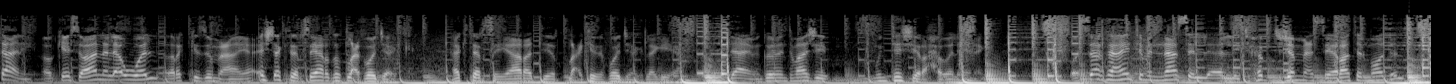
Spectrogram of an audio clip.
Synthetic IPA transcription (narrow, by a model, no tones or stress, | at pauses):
θaːniʔoːkeːsʊʔaːlnalʔawːalɾˤɑkːɪzumaʕaːjaʔeːʃʔakθɑɾˤsajːɑːɾˤɑt̪ɨt̪ˤlɑʕfoːd͡ʒha̰kʔakθɑɾˤsajːɑːɾˤɑt̪ɨt̪ˤlɑ̰ʕkɪðafoːd͡ʒhaklaɡjanid̪aːʔɪmankuːnʔɪnt̪maʃ̬i | mʊnt̪aʃɪɾaħawalḛːna̰k | wɪsɑːɾˤθahint̪mɪnɪnːaːsɪɪlːit̪ħɪbːt̪ɪd͡ʒamːɪʕɪsːajːɑːɾˤɑːt̪ɪlmoːd̪ɪl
